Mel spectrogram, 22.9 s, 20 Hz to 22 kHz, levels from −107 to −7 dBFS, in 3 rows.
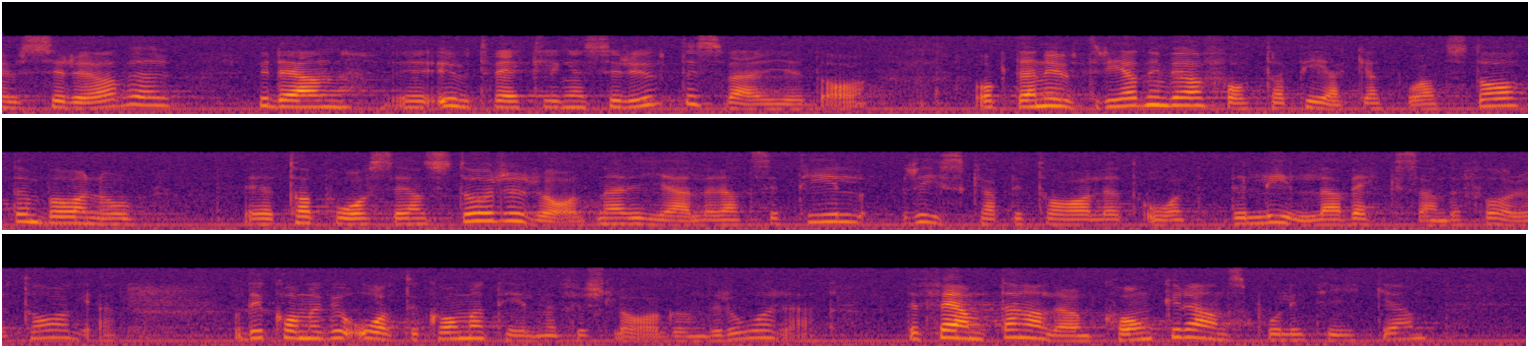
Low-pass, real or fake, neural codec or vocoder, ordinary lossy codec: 7.2 kHz; real; none; none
